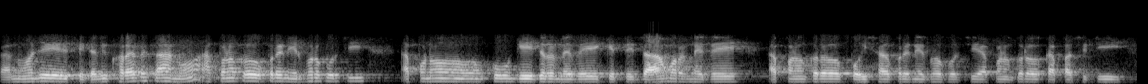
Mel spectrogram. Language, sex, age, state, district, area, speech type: Odia, male, 60+, Odisha, Khordha, rural, conversation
